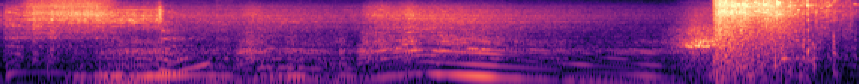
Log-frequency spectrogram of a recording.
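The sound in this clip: A car engine revs as the car drives off, its pitch rising and falling in a few surging sweeps. The engine stays loud throughout, and a sharp burst of noise comes near the end.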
